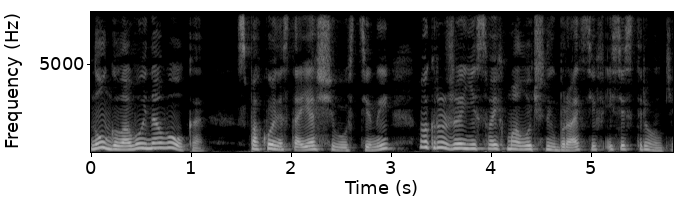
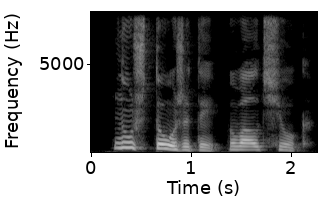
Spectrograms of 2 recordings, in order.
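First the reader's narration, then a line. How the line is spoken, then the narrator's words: Calm deep bass. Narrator (Russian): Мирно пробасил здоровяк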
